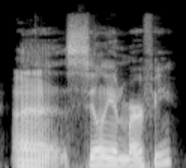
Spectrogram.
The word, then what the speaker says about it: Cillian Murphy: Cillian Murphy, I think is actually how you say his name, for Oppenheimer, and Jeffrey Wright for American Fiction.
